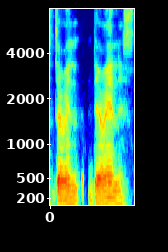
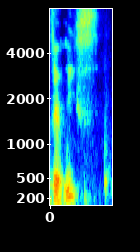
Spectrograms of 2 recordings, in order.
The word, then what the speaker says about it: Dorena: You know, I did not know that's how you pronounce Dorena's name. I thought it was Derenice.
